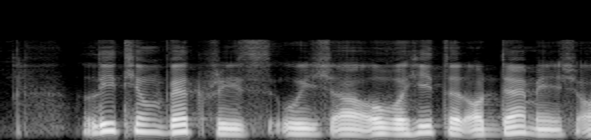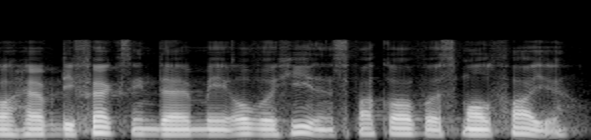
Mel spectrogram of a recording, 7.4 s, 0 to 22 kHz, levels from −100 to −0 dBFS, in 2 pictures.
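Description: Nothing in the recording stood out as a technical problem on listening.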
